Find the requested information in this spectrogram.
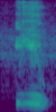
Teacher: Y en el caso de yu, como la U es el sonido fuerte, está el acento ahí, no se dice IU, sino que se dice yu. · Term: semivocales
